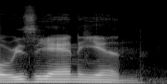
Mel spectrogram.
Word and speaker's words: Louisianian: And Louisianan, walk into a chat. – No, Louisianian. That's how you pronounce Louisianian.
